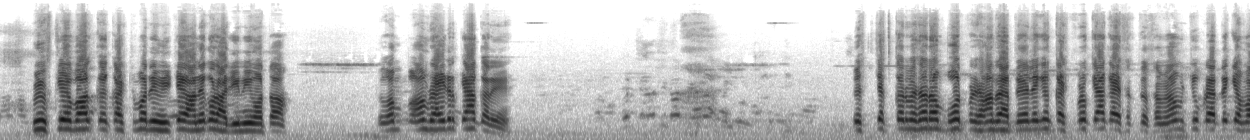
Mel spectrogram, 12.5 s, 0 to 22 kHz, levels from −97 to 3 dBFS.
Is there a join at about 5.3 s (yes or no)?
no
